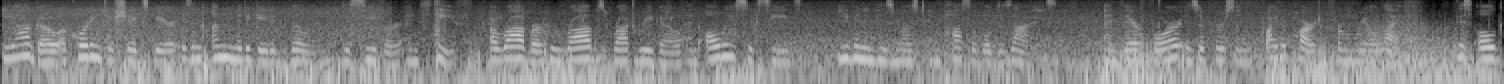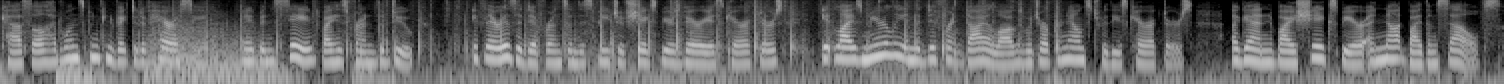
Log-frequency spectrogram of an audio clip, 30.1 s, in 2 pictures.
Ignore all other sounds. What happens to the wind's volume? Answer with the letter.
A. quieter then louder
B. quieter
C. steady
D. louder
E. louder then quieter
B.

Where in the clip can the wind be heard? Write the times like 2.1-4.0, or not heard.
0.0-30.0.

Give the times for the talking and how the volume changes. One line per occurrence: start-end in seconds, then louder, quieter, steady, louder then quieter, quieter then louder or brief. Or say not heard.
0.0-30.0 steady.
